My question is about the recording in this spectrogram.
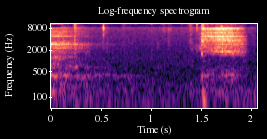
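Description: A quiet pause with faint handling noise, then a soft breath drawn in near the end.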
